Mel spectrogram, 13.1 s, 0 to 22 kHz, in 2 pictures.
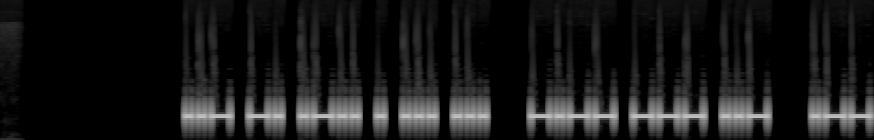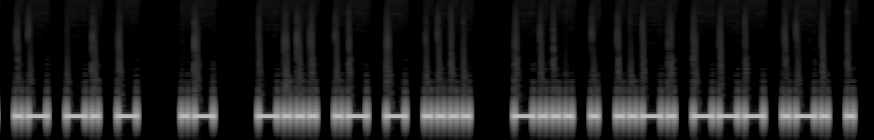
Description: Morse code, heard as a keyed tone, about 25 wpm, 700 Hz. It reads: UNLESS YOU WANT A BATH BEFORE
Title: Sentences from Top 1600 Words 25wpm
